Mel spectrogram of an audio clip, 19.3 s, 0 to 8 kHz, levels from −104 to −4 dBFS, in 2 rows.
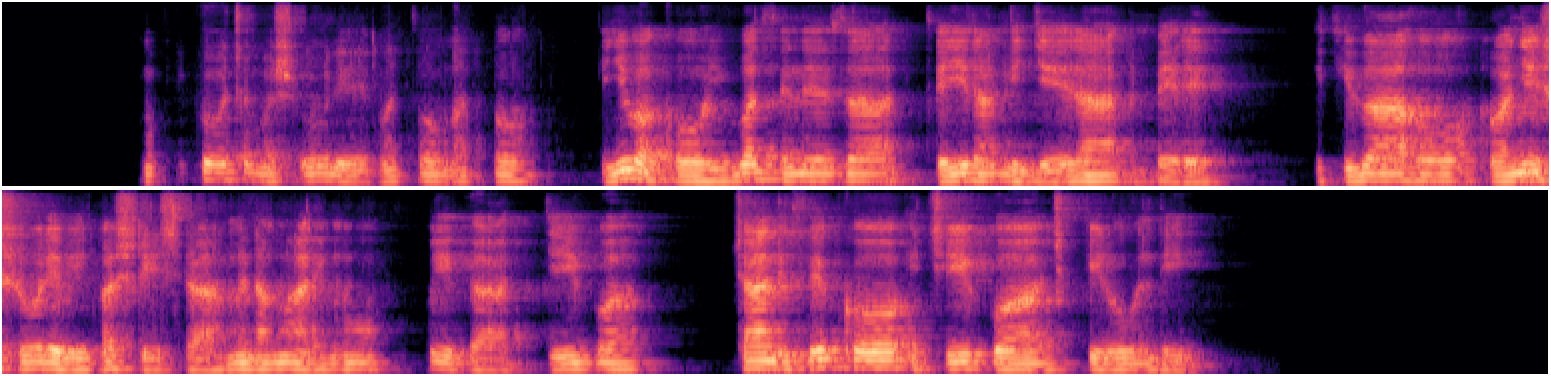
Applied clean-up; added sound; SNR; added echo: neural mask model DeepFilterNet 3.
